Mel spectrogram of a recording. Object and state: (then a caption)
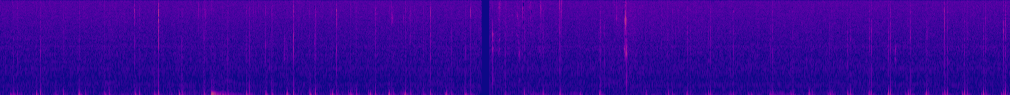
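Wooden log slice. A hand-sized solid wood slice with a bark rim, held close to the microphone, is tapped and scratched with long orange acrylic nails. About fifty quick, muffled taps land in a steady rhythm, each a deep, dull thud with almost no ring and faint bright clicks on top. One louder knock comes near the three-second mark, and a brief silence falls around seven seconds before the tapping resumes.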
